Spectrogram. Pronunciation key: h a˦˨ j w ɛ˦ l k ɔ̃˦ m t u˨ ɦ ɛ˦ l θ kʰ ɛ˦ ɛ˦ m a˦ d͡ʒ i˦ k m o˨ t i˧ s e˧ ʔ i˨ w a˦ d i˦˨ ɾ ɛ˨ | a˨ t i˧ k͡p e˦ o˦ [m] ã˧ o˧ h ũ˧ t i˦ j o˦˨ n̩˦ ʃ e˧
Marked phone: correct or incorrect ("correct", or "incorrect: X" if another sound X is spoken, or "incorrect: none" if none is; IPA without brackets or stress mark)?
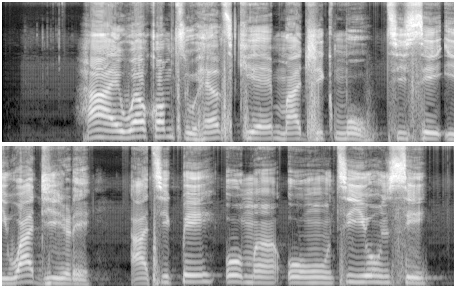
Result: correct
